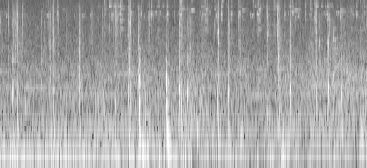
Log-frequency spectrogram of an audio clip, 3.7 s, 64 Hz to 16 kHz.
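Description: Galloping hooves of a horse in the video game The Witcher 3 pound in a fast, continuous rhythm of sharp, close clip-clops over a steady background hum, with no voices.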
